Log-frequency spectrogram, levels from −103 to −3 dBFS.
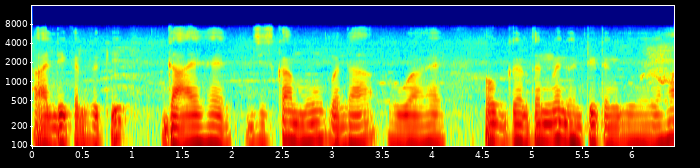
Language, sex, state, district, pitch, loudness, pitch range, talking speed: Hindi, male, Uttar Pradesh, Lucknow, 100 Hz, -17 LUFS, 100-110 Hz, 170 wpm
